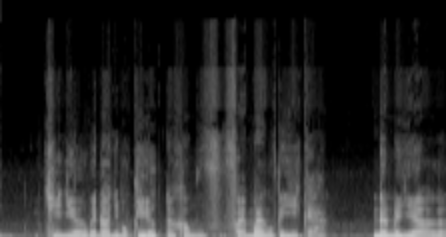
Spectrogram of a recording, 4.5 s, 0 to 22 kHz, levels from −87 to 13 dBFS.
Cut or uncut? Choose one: cut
